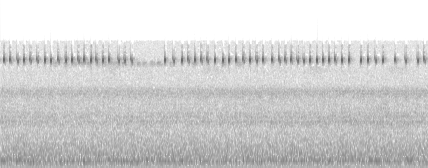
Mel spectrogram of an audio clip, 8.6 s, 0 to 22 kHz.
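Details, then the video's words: A black field cricket chirps in quick, high, evenly spaced pulses, around three to four per second, with a short break near three seconds and small irregular gaps later; low background hiss. "검은귀뚜라미, 1번 듣기, 곤충소리"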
